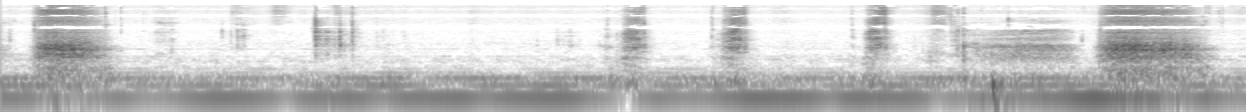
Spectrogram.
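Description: Faber-Castell Polychromos coloured pencil scratching across hot-pressed watercolour paper in short strokes, with two longer strokes at the start and near the end.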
